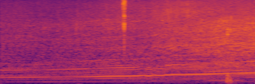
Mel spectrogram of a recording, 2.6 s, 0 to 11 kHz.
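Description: V8 race car engine accelerating out of a corner in a racing video game, a steady droning note climbing gradually in pitch, fairly quiet, with a brief sharp burst near the end.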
